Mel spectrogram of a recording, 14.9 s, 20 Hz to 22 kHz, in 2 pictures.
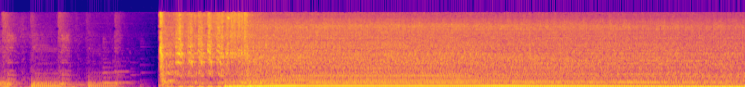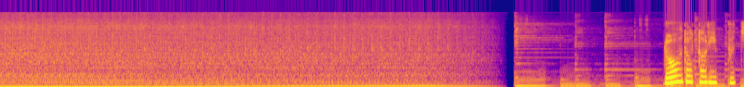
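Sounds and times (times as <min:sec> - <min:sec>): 
car engine starting and idling: 0:01.6 - 0:12.5
speech: 0:14.1 - 0:14.8.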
